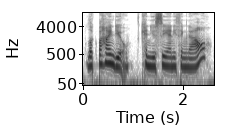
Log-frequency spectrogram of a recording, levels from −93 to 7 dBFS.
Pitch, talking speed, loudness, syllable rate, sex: 210 Hz, 185 wpm, -16 LUFS, 5.1 syllables/s, female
